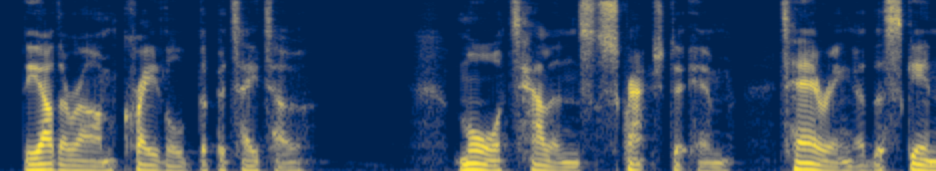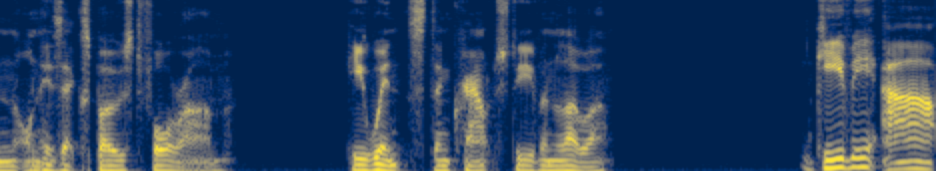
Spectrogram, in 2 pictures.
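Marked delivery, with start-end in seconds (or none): 10.9-11.7 sharp, high-pitched, demanding tone. A rat speaks to someone clutching a potato under raven attack, sharply. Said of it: "the rat said sharply".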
